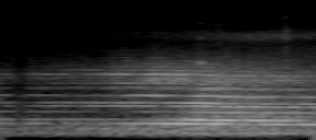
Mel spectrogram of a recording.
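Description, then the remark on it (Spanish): An enormous truck's deep horn blares in one long, sustained honk on a road, swelling louder as the vehicle rushes up from the left. There are no voices. “Poco le faltó a Avelina para morir atropellada. Aquel enorme camión salió de la izquierda.”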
